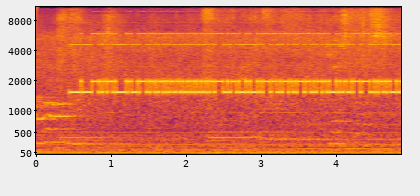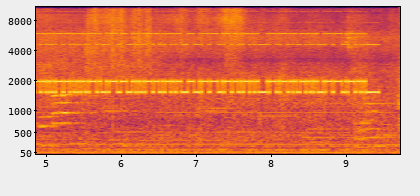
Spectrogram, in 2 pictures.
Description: RTTY (50 baud, 450 Hz shift), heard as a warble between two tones, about 1750 Hz centre, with the noise of a cafe. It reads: BEDRIJFSTAKKEN EN KWETSBARE SECTOREN MOETEN VEEL BETER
